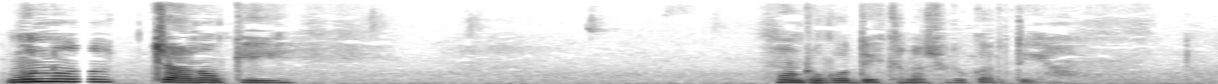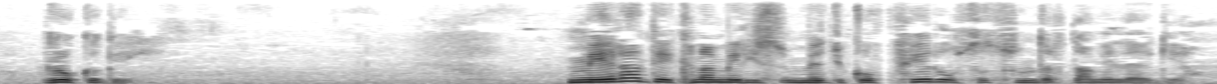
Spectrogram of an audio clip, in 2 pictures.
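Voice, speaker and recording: A woman telling a reflective spiritual story in a slow, measured way with long pauses. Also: mid-range voice, animated, warm tone, breathy edge.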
